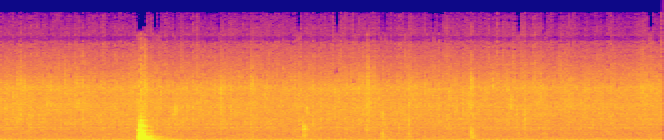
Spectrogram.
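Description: Onions and garlic frying in bacon grease in a pan, giving a steady soft sizzle throughout with one sharp clatter early on and a few faint ticks, close and quiet.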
